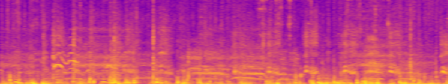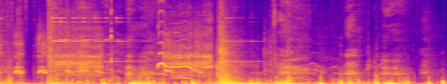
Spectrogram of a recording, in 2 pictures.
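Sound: birds cawing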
